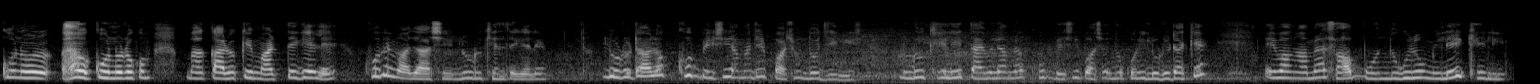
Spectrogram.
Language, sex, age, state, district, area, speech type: Bengali, female, 18-30, West Bengal, Hooghly, urban, spontaneous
